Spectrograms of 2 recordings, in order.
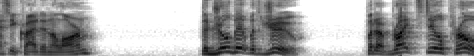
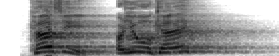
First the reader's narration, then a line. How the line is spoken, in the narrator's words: Jake yelled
